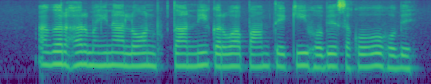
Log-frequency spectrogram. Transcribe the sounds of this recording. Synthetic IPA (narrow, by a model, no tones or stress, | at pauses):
əɡəɾɦəɾməɦiːnaloːnbʱʊɡt̪aːnːĩkəɾʋapaːmt̪eːkiɦoːbesəkoɦoɦoːbeː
